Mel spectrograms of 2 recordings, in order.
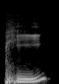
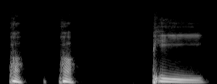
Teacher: দুই ঠোঁট একসাথে করে ধাক্কা দিয়ে বাতাসটা বের করবেন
